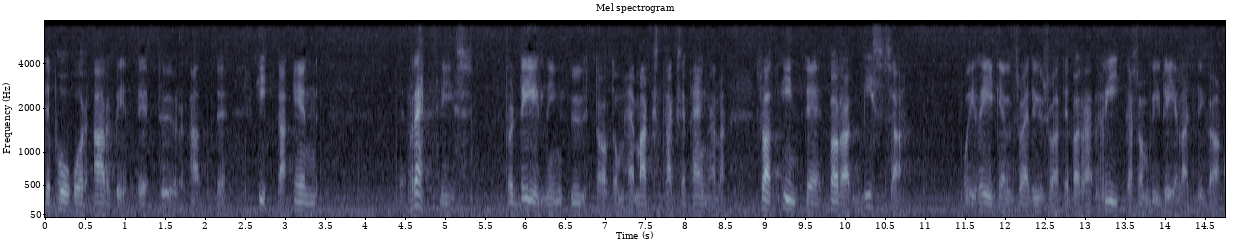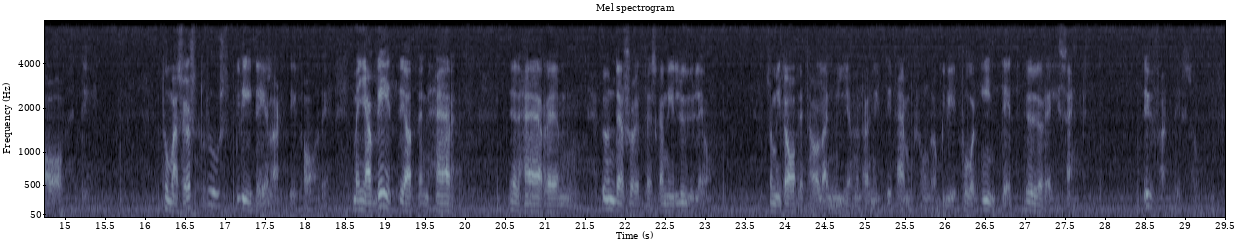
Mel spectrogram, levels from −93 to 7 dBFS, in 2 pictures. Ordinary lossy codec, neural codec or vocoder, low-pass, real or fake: MP3, 48 kbps; codec, 16 kHz in and 24 kHz out, 2.2 kbps, FireRedTTS-2 codec; 7.2 kHz; fake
